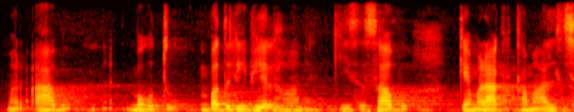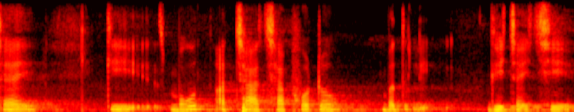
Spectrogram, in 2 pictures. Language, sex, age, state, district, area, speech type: Maithili, female, 30-45, Bihar, Samastipur, urban, spontaneous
